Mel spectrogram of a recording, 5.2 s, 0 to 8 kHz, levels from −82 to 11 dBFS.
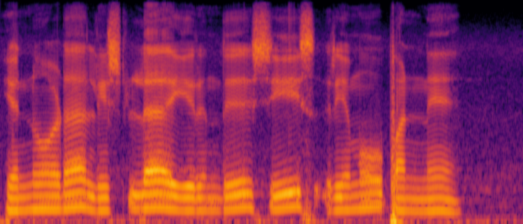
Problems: none marked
